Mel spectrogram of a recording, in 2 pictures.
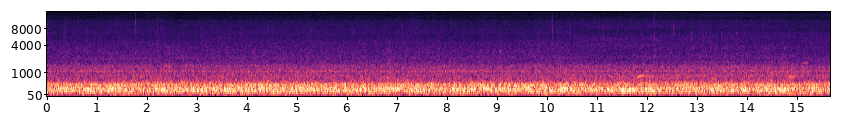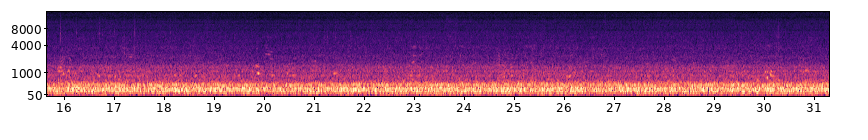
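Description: Boeing 737 jet engines at low taxi power, heard inside the passenger cabin as a loud, steady, low hum that holds level throughout.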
